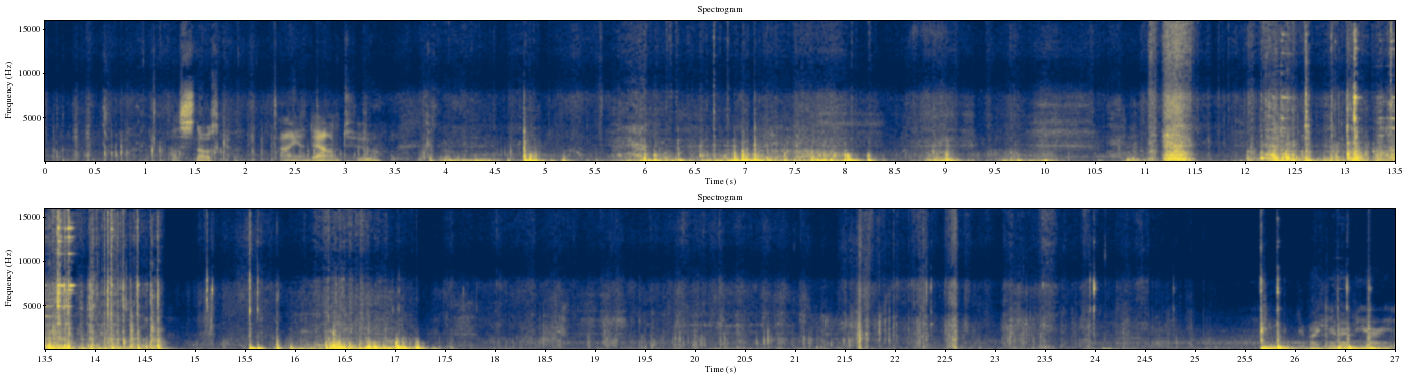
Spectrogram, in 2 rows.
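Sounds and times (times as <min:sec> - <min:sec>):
footsteps crunching through snow: 0:17.6 - 0:25.1.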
